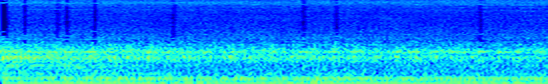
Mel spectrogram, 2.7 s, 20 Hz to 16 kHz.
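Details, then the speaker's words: Gaia at 425,000 km, just after fuel pump replacement and cleaning to fix jerking and stalling: steady, even idle with a faint high hum and whine from the new pump below; engine running smoothly. "красавица, она бежит как часы. И насос слышен."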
